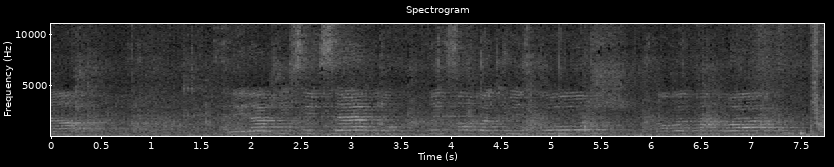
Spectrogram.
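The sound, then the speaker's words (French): Hooves of several young horses clop steadily on the ground during a group training session, a continuous uneven patter, while people talk over them throughout. “Oui, de temps en temps, on fait des séances comme ça pour les habitués à travailler en groupe. Les jeunes chevaux qui n'ont pas l'habitude.”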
